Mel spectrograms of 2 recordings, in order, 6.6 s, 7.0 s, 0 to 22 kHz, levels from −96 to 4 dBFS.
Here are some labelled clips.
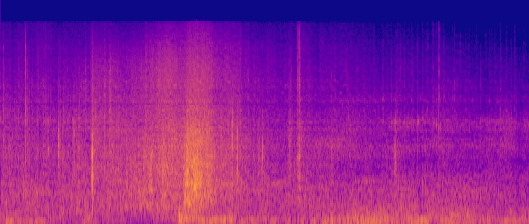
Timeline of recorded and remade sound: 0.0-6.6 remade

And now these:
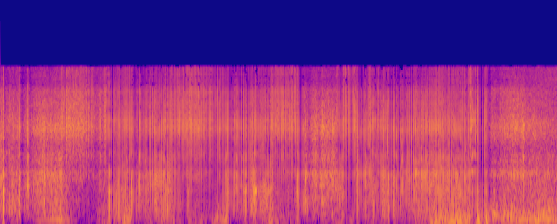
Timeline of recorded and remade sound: 0.0-1.3 recorded; 1.3-3.8 remade; 3.8-4.2 recorded; 4.2-6.1 remade; 6.1-7.0 recorded

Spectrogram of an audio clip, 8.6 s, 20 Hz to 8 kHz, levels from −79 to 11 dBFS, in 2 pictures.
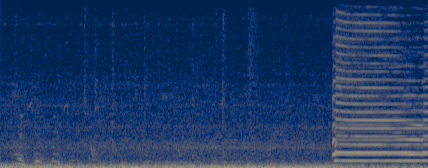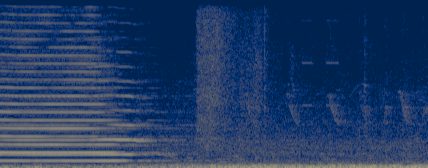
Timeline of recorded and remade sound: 0.0-8.6 recorded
